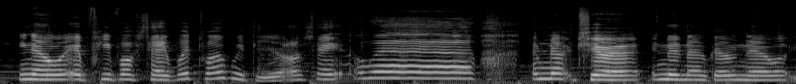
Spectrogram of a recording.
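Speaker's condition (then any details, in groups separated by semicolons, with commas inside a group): Cerebral palsy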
